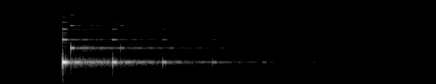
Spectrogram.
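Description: A bright electronic chime sound effect: a single ping about half a second in that repeats as three or four fading echoes, each about half a second apart, dying away within about a second and a half.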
